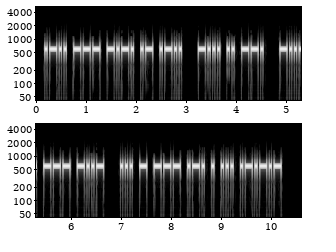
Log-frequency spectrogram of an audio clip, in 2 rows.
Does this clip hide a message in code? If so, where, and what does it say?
Yes: Morse code from 0.2 to 10.2 s, heard as a keyed tone, about 25 wpm, 600 Hz. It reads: LOCAL BIG BOX STORES.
